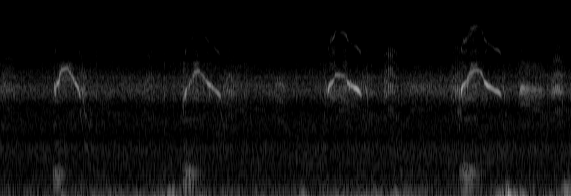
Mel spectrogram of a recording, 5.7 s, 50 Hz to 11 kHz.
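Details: A female royal albatross chick wheeing at her mother during a feeding visit, 23 August 2022. Four arched whistles roughly every 1.3 seconds. Low thumps and steady hiss underneath.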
